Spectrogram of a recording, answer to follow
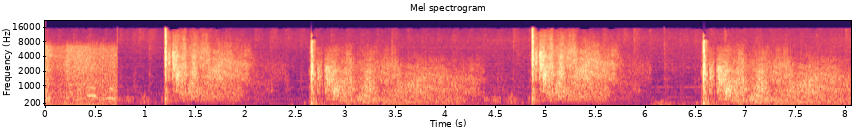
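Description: Heavy weapons fire: four loud blasts about one and a half to two seconds apart, each followed by a rumble that dies away over about a second.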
